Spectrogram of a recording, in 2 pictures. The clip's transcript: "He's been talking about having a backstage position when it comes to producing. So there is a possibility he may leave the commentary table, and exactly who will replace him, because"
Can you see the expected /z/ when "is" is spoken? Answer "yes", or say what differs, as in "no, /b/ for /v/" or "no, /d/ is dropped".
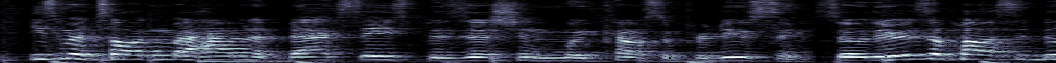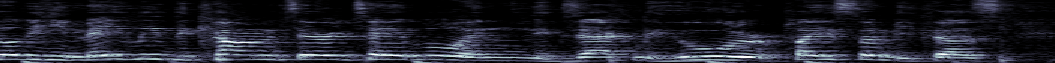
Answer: yes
